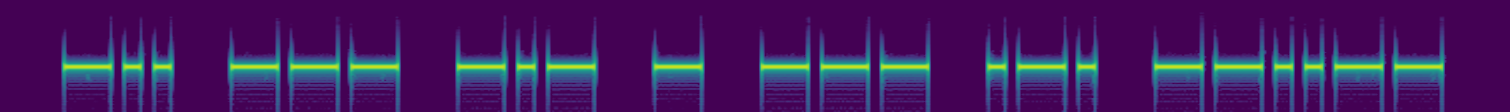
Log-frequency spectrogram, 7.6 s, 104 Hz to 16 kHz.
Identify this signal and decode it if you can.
Morse code, heard as a keyed tone, about 16 wpm, 800 Hz. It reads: DOKTOR,
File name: Morsekurs / Witze / Witz 07. Juli 2026 70 F80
